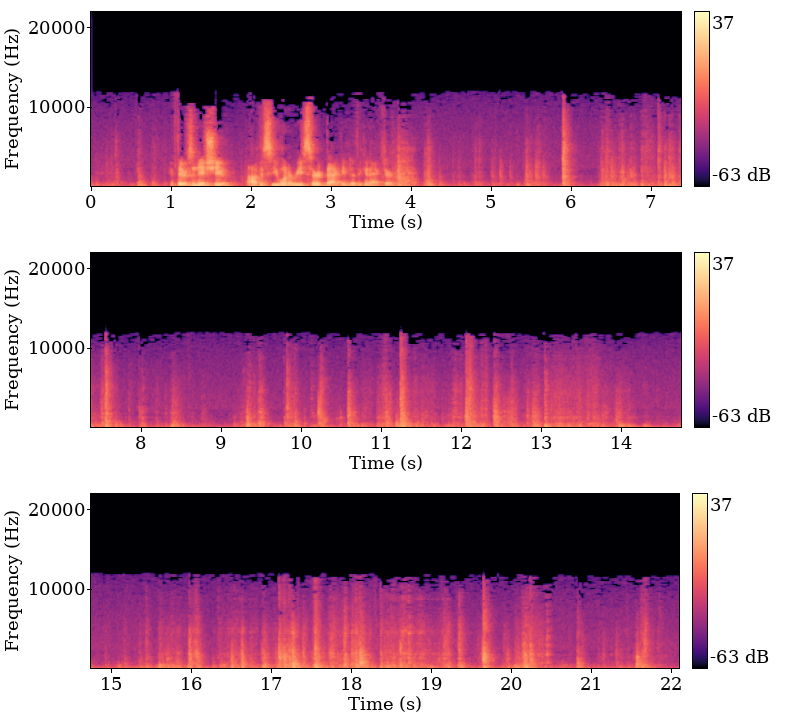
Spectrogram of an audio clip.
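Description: Small plastic connectors click and tap against a metal panel.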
